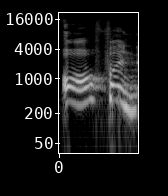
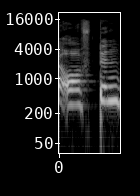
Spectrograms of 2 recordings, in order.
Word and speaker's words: often: AW, ऑफन, FUN, फन, ठीक है, ऑफन, right, okay, meaning क्या है?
